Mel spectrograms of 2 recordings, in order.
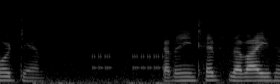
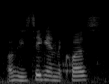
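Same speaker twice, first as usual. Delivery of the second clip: ordinary delivery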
